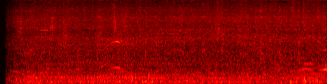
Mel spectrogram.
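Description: Murmur of a crowd's voices over street traffic, with a car driving up and stopping close by. Faint scattered talk runs throughout, and a voice grows clearer near the end.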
